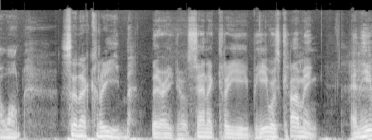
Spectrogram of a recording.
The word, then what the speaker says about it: Sennacherib: There you go, Sennacherib.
